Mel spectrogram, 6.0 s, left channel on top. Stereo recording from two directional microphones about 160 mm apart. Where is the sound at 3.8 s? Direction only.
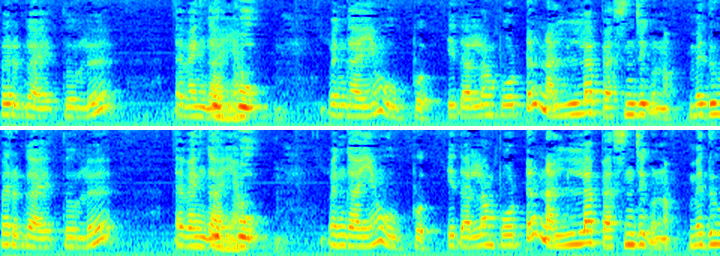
55° right (ahead or behind).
